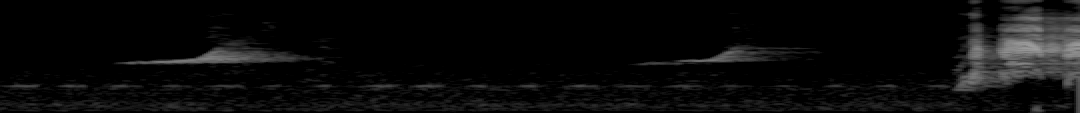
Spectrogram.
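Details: Pet parrot giving two rising whistles, each sliding upward and fading, about two seconds apart, then a sudden harsh, loud squawk at the end.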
